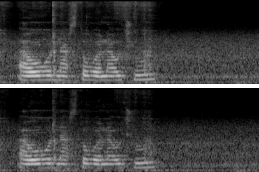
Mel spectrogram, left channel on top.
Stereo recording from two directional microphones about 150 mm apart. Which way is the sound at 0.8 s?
30° left (ahead or behind).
